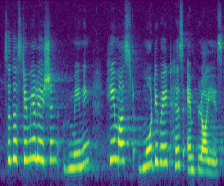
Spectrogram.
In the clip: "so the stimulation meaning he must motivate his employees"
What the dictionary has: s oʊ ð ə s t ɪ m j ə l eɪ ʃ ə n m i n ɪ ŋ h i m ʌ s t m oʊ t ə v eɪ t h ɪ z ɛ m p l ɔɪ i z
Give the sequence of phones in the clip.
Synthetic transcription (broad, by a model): s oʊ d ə s t ɪ m j ə l eɪ ʃ ə n m i n ɪ ŋ h i m ʌ s t m oʊ t ə v eɪ t h ɪ z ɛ m p l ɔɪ i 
